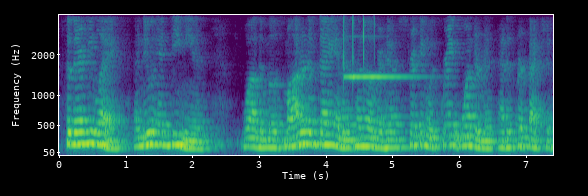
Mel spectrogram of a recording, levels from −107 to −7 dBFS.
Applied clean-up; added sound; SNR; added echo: none; Bell; 12 dB; reverberation time 0.9 s.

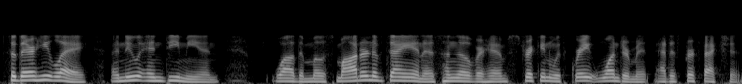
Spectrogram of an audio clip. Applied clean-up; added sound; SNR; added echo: none; none; none; none.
